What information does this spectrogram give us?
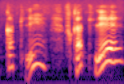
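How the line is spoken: Whisper. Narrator (Russian): Сандзюро зашептал

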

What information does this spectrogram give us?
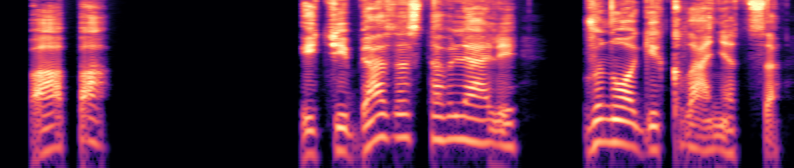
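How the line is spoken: Whispered. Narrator (Russian): шептала Нюрочка

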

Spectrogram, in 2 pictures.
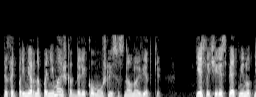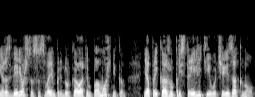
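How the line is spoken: Quiet, into ear. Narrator (Russian): полковник тихо сказал машинисту на ухо

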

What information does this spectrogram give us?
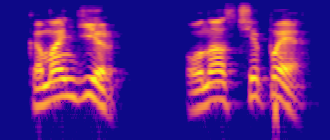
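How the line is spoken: Yelling. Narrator (Russian): заорал бортмеханик с порога

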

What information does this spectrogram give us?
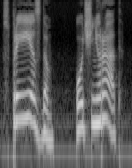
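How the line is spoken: Tossed over shoulder. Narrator (Russian): бросив через плечо

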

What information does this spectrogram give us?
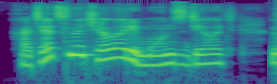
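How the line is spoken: Thoughtful. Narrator (Russian): задумчиво проговорил Макаров

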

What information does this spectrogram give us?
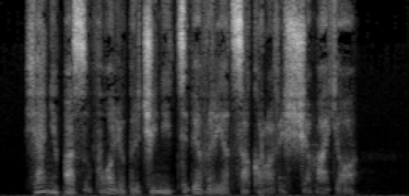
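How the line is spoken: Whispered. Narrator (Russian): прошептал дракон

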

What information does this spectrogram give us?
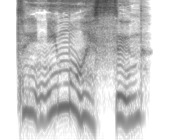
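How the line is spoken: Breathless gasp. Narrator (Russian): выдохнула она, покачнувшись

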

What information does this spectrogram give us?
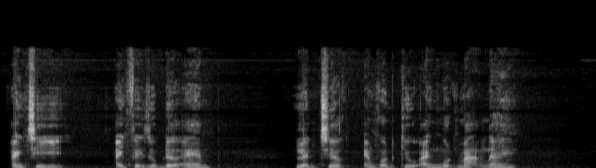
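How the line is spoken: Shouting. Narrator (Vietnamese): hét nói

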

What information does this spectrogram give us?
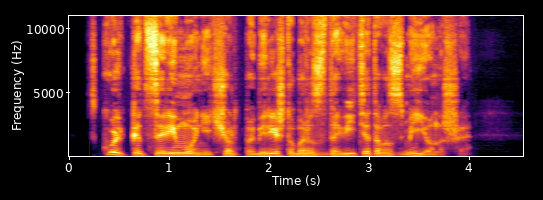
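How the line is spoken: Grumbling. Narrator (Russian): Портос ворчал

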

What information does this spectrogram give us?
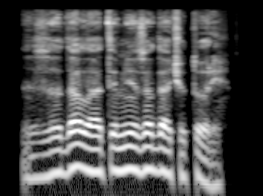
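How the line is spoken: Sighing king. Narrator (Russian): вздохнул король

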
